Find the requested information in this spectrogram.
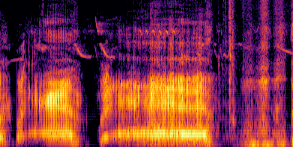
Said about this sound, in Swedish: Ja, det rätta svaret är kamel. Jajamän. Det visar sig att kameler kan låta på det här sättet. Eh, är ni redo för att höra det en gång till? Så här, detta är alltså en kamel.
